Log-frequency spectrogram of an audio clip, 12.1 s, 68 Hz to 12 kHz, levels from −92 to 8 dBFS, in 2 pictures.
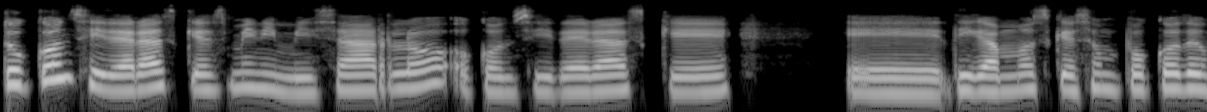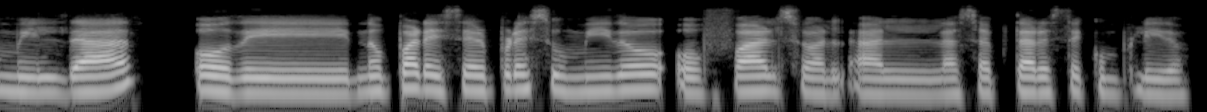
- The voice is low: No, medium, 180 Hz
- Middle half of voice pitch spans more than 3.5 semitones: No, narrow, 2.6 semitones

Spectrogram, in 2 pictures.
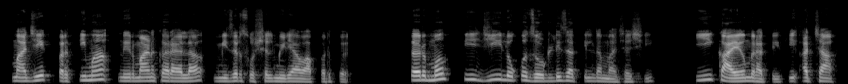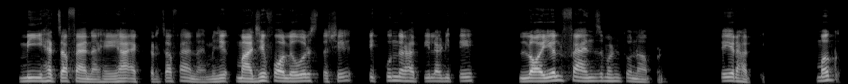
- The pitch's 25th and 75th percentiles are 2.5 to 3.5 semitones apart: Yes, average, 2.8 semitones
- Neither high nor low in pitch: Yes, medium, 155 Hz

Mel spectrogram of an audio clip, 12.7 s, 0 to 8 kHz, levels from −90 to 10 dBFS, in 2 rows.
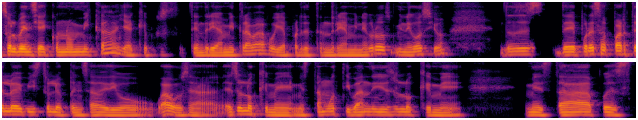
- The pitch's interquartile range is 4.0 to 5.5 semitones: No, narrow, 2.4 semitones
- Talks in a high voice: No, low, 110 Hz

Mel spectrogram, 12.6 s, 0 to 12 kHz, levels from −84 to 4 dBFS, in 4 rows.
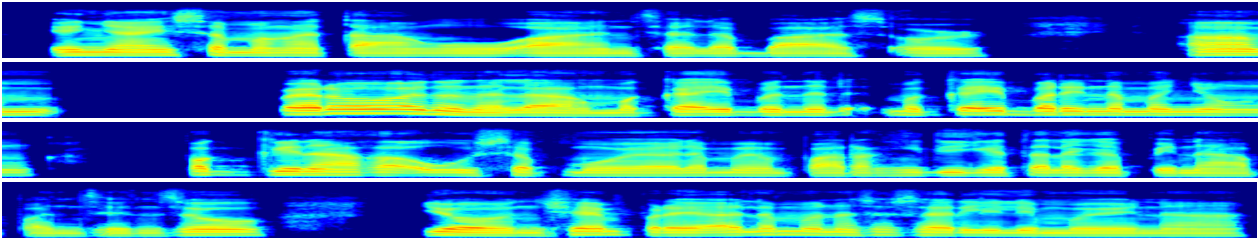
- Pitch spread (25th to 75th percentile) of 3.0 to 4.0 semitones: Yes, average, 3.7 semitones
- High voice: No, low, 125 Hz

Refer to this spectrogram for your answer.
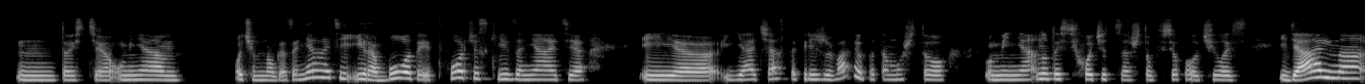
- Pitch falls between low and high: No, high, 220 Hz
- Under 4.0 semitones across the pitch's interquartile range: Yes, average, 2.9 semitones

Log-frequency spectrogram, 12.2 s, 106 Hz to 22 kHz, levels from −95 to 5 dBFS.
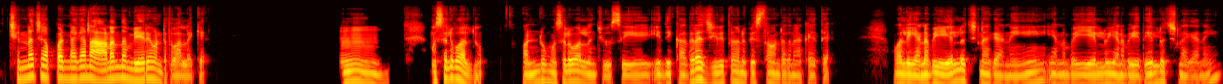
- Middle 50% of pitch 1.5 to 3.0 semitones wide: No, average, 4.7 semitones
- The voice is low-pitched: Yes, low, 105 Hz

